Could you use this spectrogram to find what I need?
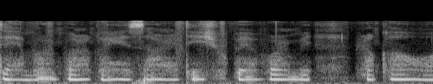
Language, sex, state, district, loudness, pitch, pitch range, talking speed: Hindi, female, Arunachal Pradesh, Papum Pare, -17 LUFS, 230 Hz, 225-235 Hz, 140 wpm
